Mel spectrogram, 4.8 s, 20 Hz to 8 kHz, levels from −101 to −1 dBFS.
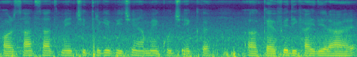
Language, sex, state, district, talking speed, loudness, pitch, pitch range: Hindi, male, Gujarat, Valsad, 200 wpm, -17 LUFS, 115 Hz, 110-120 Hz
